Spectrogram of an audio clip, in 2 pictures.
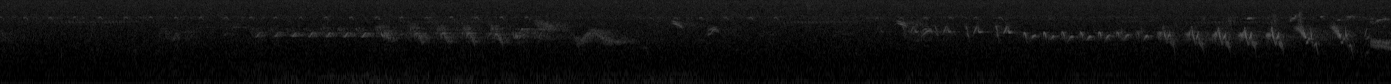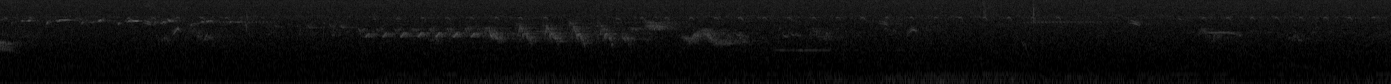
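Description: A small songbird singing three quick trilled phrases, the middle one loudest and ending in a falling sweep, over a faint low outdoor rumble.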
